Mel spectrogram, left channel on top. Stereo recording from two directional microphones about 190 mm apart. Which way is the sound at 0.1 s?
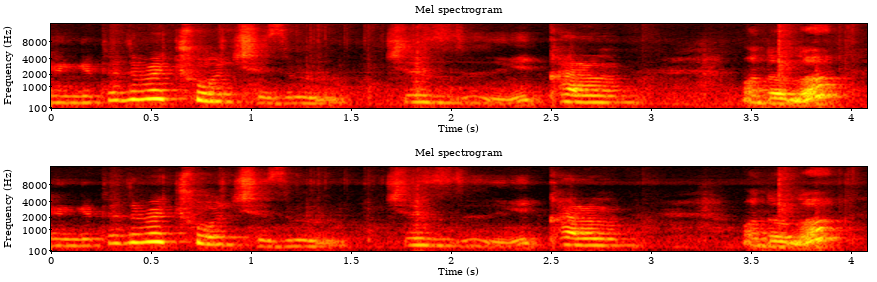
Centre (ahead or behind).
